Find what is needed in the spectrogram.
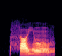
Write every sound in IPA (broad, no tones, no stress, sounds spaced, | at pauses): s ʌ j ũ v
